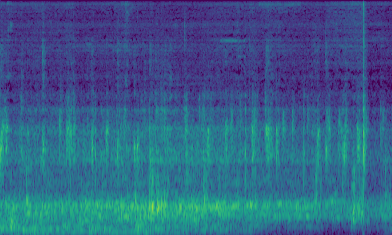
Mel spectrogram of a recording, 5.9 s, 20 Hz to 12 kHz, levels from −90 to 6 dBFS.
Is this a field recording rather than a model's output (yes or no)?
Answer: no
